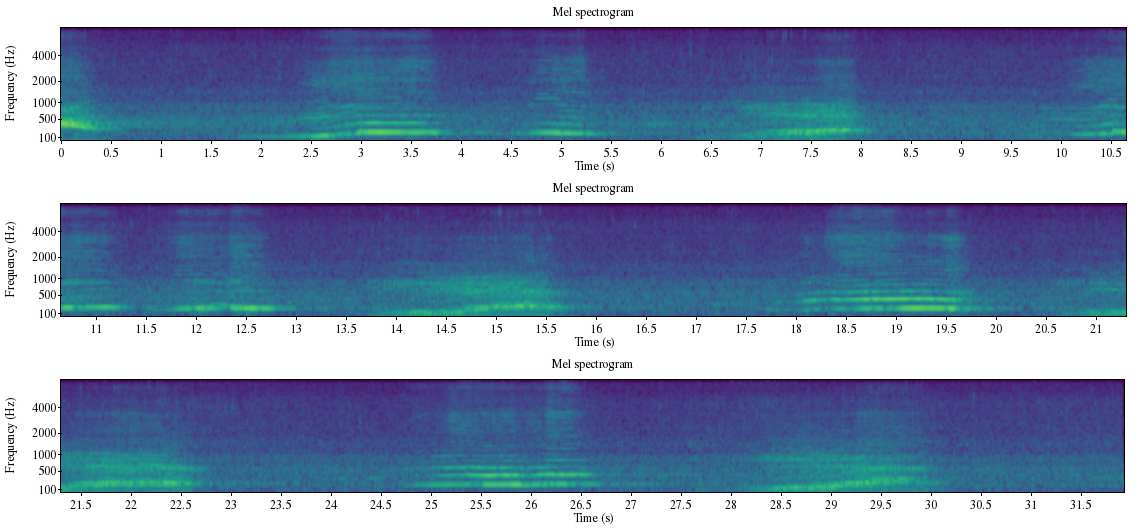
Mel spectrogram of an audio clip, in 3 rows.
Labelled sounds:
2.4	3.5	humpback whale, 1.8 to 6.9 kHz
4.7	5.3	humpback whale, 1.1 to 3.0 kHz
6.8	7.8	humpback whale, 0.78 to 3.6 kHz
10.1	11.2	humpback whale, 0.81 to 3.5 kHz
11.8	12.7	humpback whale, 2.6 to 6.8 kHz
13.9	14.2	humpback whale, 0.78 to 0.97 kHz
18.1	19.8	humpback whale, 0.94 to 6.4 kHz
21.3	21.8	humpback whale, 0.88 to 1.2 kHz
25.0	25.6	humpback whale, 0.94 to 6.8 kHz
26.1	26.6	humpback whale, 0.78 to 5.9 kHz

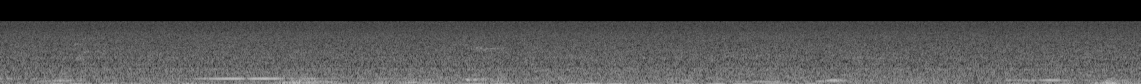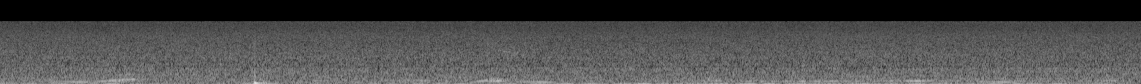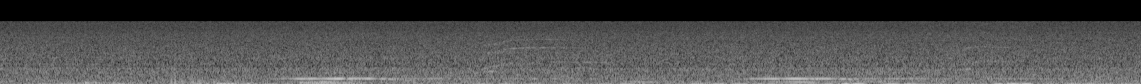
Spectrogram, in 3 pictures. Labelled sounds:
4.7	5.0	humpback whale, 1.9 to 2.3 kHz
27.8	28.2	humpback whale, 1.9 to 3.2 kHz

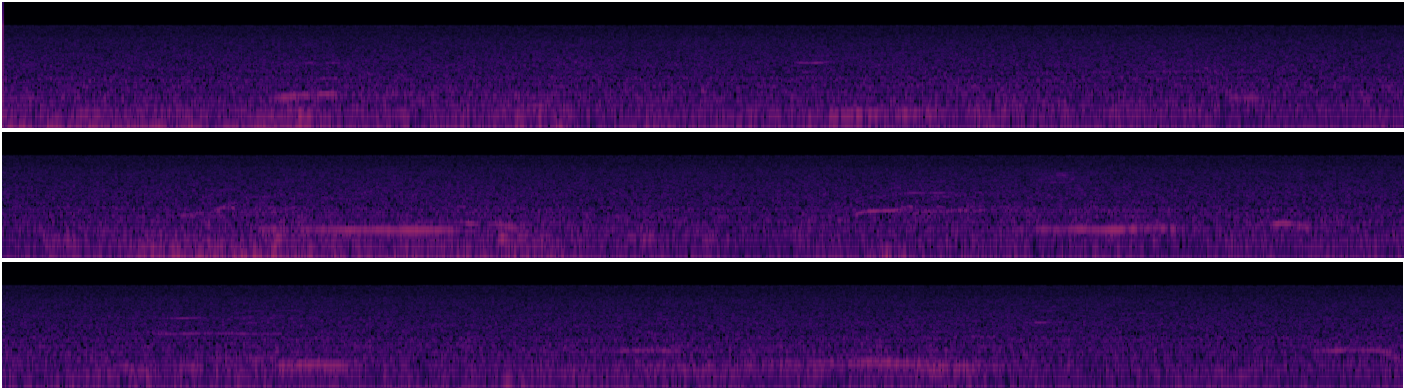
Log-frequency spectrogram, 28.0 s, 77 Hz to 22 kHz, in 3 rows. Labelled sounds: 5.3	5.6	humpback whale, 1.4 to 1.6 kHz
15.3	15.7	humpback whale, 1.3 to 1.5 kHz
19.7	20.0	humpback whale, 0.83 to 1.8 kHz

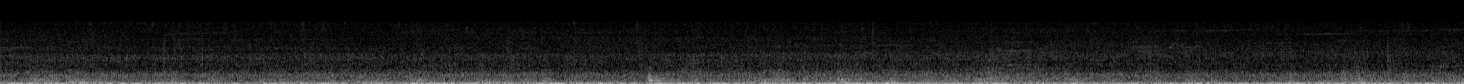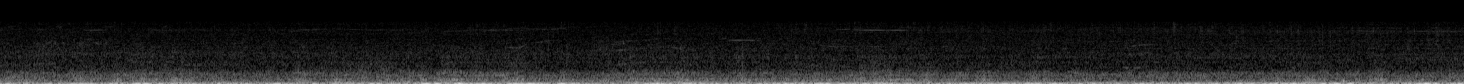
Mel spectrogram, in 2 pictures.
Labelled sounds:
19.2	20.3	killer whale, 4.9 to 5.7 kHz
22.9	23.8	killer whale, 4.4 to 5.9 kHz

